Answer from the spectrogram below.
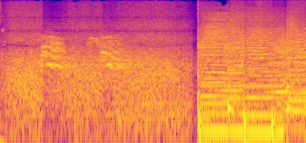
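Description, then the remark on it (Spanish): A steady wash of sea surf rolls and hisses for a couple of seconds, then music abruptly takes over and plays loudly to the end. “Unas birras, terracita, djs burger puesta de sol, el mar.”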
